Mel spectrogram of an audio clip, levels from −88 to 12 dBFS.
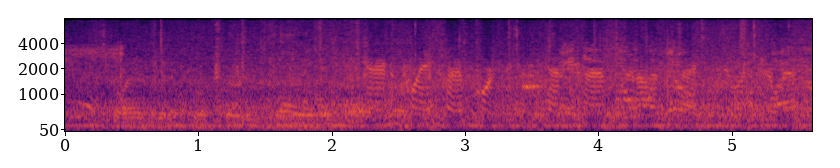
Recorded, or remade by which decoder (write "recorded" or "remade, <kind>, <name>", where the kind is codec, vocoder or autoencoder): remade, vocoder, Vocos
